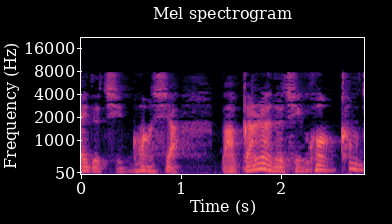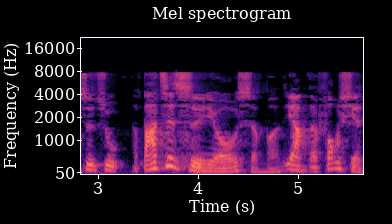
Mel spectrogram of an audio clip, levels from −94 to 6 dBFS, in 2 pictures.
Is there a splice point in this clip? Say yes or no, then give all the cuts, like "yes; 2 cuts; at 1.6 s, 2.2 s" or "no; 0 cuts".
yes; 2 cuts; at 1.3 s, 3.3 s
